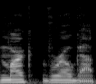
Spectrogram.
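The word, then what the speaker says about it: Mark Vroegop: I believe his name is Mark Vroegup is how you pronounce his name.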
